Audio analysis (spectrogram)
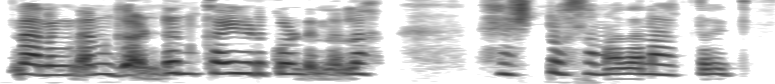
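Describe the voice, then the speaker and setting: Woman doing a frightened young wife in labor, creaky and high. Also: level tone, fairly quick, darkish tone, no room sound, studio quality, exaggerated voice. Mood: pleading. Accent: North Karnataka Kannada. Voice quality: pleading, strained. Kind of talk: cartoon voice acting.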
